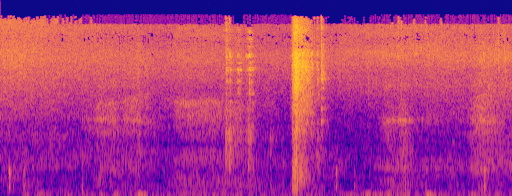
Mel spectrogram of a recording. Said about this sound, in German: So, Soße umrühren.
